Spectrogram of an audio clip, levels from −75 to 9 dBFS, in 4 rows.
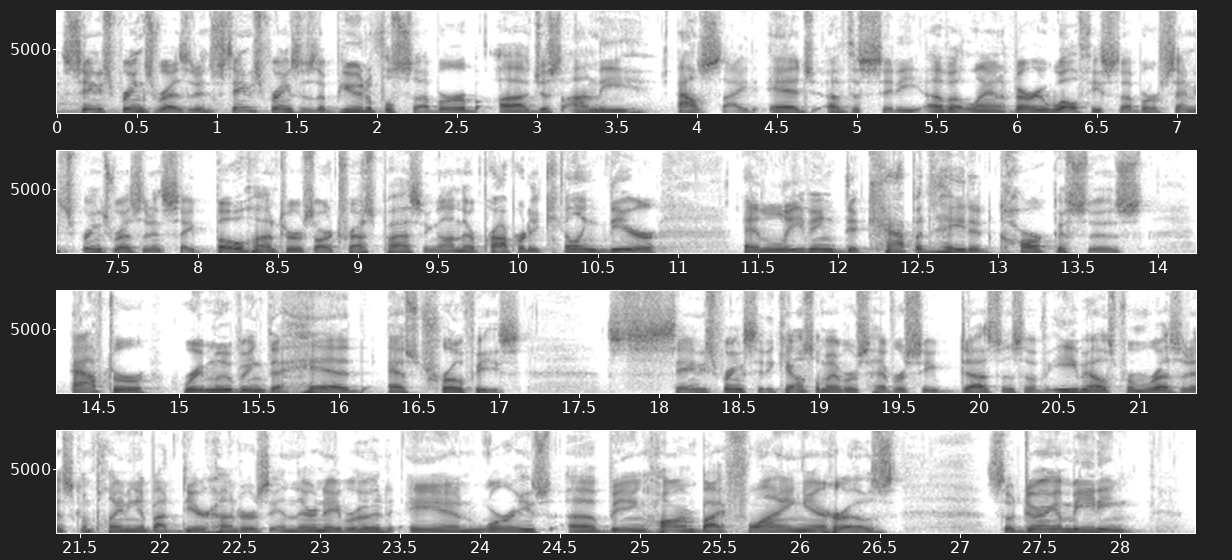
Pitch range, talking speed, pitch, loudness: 125-165 Hz, 165 wpm, 140 Hz, -23 LUFS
